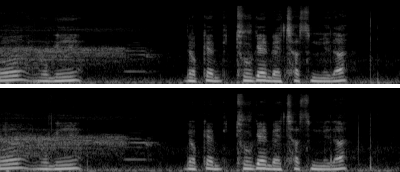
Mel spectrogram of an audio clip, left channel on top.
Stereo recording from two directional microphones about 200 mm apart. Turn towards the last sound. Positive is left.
turn(degrees=0)  # may be behind; listen again after turning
